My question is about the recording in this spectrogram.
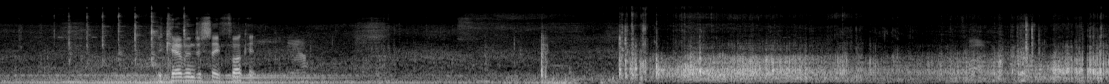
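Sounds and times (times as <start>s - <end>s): skateboard wheels rolling on concrete: 0.0s - 2.5s, 3.4s - 11.0s
low traffic rumble: 0.0s - 11.0s
skateboard clacks: 0.4s - 2.1s, 6.2s - 11.0s.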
